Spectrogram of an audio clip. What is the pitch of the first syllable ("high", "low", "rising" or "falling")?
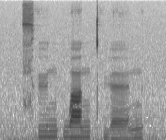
high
